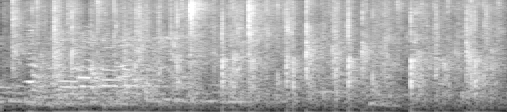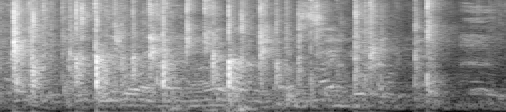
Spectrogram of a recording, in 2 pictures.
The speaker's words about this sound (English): We can get a clap though. That'd be nice.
